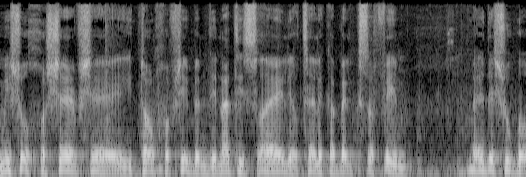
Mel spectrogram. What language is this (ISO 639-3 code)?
heb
